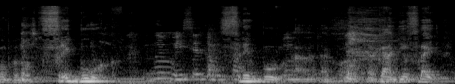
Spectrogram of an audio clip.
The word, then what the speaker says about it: Freiburg: Maman est-ce que c'est comme ça qu'on prononce Fregourg ? Oui oui c'est comme ça. Fribburg. Ah d'accord. Quelqu'un a dit Freiburg.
